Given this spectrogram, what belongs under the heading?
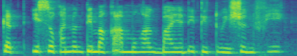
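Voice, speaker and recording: A woman's voice: a little high, flat delivery, a little fast, natural voice. A woman with an Ilocano accent acting in an audio drama as a young student, an evasive and defiant girlfriend. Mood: evasive, explaining.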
